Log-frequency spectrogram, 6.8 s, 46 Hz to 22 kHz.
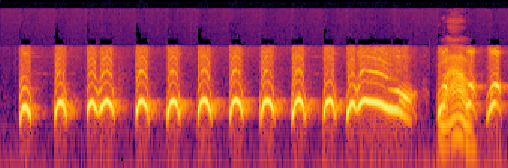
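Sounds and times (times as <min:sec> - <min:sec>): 
human voice imitating a barred owl's caterwauling call: 0:01.4 - 0:06.7
speech: 0:06.0 - 0:06.7.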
